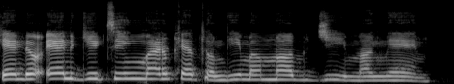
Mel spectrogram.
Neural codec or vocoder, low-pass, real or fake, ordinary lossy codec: codec, 44.1 kHz, 1.7 kbps, Pupu-Codec; none; fake; none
